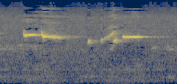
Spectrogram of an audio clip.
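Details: Flycatcher in the wild giving thin, high whistled notes, a long steady tone, a pause, then a wavering rising phrase ending in another sustained whistle.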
